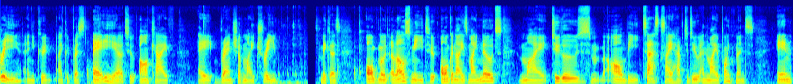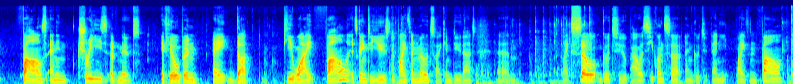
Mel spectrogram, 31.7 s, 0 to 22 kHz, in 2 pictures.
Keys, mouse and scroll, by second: 1.8 shift+a, 4.0 u, 5.4 j, 5.8 k, 6.1 Tab, 8.3 k, 19.1 -, 19.7 j, 20.7 k, 21.2 j, 23.0 q, 23.6 ctrl+w, 23.8 ctrl+v, 25.4-27.7 typing, 29.4 Down, 30.6 Up, 31.6 Return.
